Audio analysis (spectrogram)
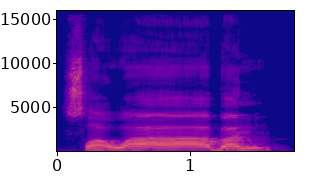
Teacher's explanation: عین زبر ع، لام یا زبر لئی، علی، ہا زیر ہی، علیہ، یالین، صاد زبر صا، واو الف زبر وا، صوا، با 2 زبر بن، صوابن، صاد حرف مستعلیہ میں سے ہے، الف سے پہلے زبر ہے، الف مدہ، 2 سیکنڈ کھینچ کے پڑھیں گے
